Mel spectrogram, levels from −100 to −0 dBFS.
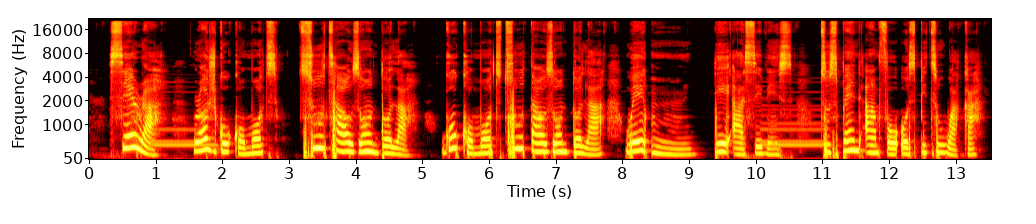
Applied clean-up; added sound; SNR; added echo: classical method log-MMSE.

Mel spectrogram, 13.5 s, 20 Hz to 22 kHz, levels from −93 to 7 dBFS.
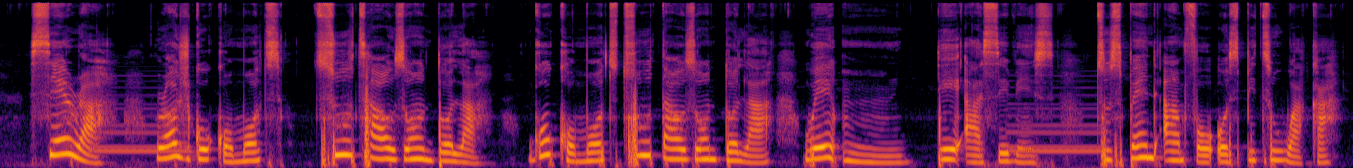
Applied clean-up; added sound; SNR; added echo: none; Vehicle horn, car horn, honking; 19 dB; none.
